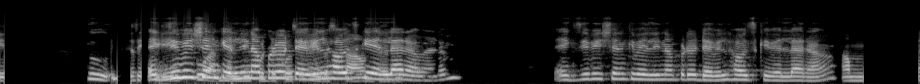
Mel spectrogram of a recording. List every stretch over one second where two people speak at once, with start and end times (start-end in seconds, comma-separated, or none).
1.5-4.0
